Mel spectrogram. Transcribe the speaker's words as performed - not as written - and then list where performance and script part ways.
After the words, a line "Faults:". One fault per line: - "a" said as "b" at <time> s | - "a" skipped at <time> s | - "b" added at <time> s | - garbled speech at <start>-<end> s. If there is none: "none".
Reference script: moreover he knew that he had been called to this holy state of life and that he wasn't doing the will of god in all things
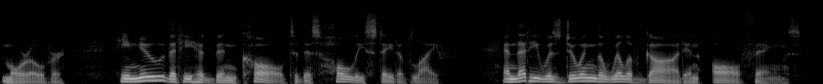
moreover he knew that he had been called to this holy state of life and that he was doing the will of god in all things
Faults:
- "wasn't" said as "was" at 5.4 s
